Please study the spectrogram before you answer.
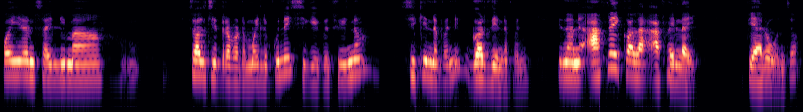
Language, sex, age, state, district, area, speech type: Nepali, female, 60+, West Bengal, Kalimpong, rural, spontaneous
